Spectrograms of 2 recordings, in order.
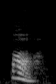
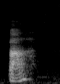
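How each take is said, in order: First: "bath" as "bahth", long vowel; southern long A. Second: "Bath" with short a as in cat; Northern short A. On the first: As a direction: say "bath" the RP way, ah as in father. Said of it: "In the south of England". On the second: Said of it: "I pronounce these words with an A sound". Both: Shown as a demonstration.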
